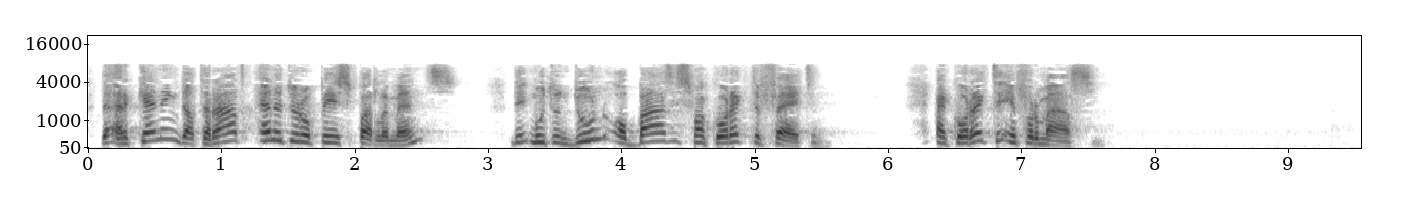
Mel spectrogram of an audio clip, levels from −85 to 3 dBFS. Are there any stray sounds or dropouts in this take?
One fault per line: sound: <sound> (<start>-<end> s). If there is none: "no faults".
no faults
